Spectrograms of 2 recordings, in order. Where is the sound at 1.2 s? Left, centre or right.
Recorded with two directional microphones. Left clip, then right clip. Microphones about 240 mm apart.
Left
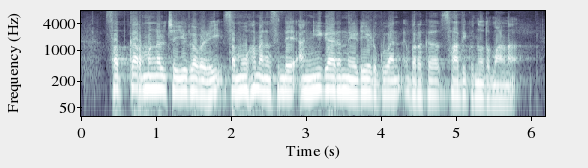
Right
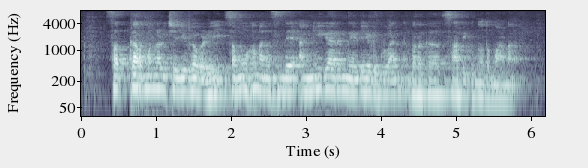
Left.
